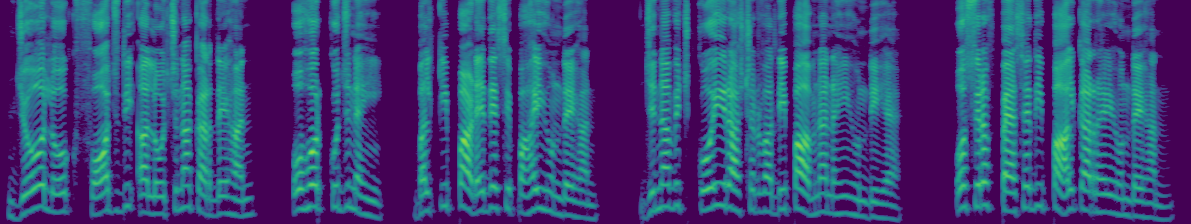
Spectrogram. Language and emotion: Punjabi, disgusted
